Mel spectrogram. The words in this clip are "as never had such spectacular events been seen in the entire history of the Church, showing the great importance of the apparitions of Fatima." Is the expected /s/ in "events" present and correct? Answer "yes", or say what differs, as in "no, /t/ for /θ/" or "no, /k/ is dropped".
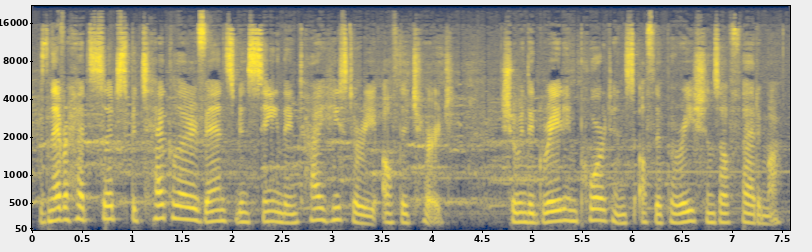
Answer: yes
